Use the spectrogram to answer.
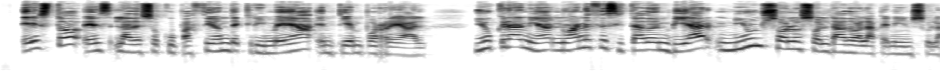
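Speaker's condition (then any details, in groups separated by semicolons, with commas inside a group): No condition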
